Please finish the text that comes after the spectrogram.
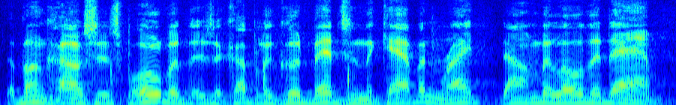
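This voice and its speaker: An actor playing a hearty, insistent American mine boss in an old radio western. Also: male voice, mid-range voice, a little fast, pushed and bright, close to an everyday voice. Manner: smoothly insistent, repeats himself. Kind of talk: 1950s radio western acting. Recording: noisy old radio recording.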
